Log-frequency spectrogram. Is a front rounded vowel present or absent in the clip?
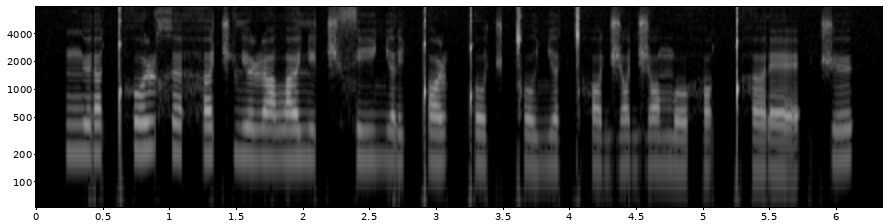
present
